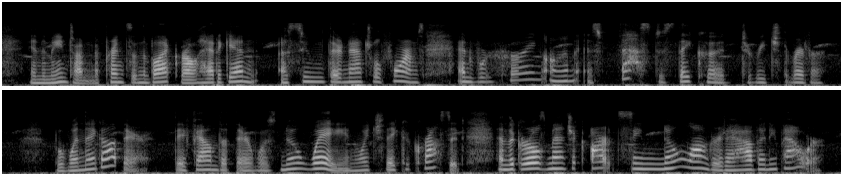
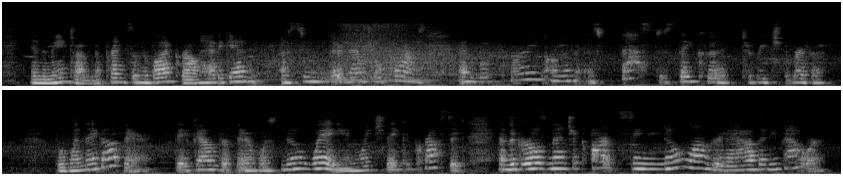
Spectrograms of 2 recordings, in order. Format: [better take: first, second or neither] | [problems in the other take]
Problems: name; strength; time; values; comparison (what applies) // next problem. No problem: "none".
first | background sound (Truck); 19 dB below the speech // room echo; dies away in 0.3 s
